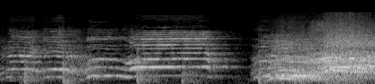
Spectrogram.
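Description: A master carver gives a single loud, drawn-out shouted call in several strong bursts to energize a crowd in Wrangell for a restoration project; after a short pause the large crowd erupts in a sustained, roaring cheer that grows louder to the end.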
